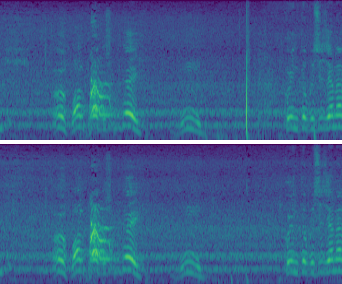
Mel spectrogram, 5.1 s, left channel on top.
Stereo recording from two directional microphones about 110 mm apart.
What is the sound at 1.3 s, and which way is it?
Speech, 75° right (ahead or behind).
